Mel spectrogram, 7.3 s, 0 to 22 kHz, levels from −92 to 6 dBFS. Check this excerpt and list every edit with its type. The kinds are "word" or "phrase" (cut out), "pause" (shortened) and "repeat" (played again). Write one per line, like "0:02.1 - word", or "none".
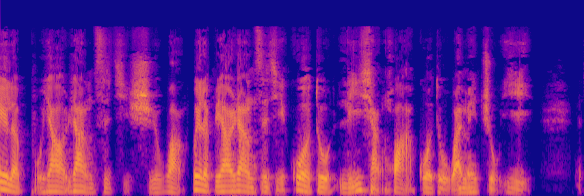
0:02.3 - pause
